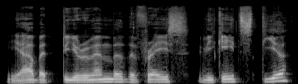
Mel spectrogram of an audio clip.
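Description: A man's voice: lowish voice, fairly even intonation, moderate pace, a little mellow, no room sound, clean studio sound. Man, brief tutor. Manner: brief, corrective, encouraging tutor. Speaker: German language co-host.

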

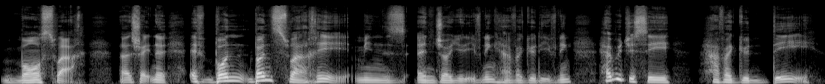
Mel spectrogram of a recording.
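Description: Low-voiced male language teacher with lively intonation. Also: normal speed, no echo, studio quality. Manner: patient, instructive, carefully enunciated. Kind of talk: spoken language lesson, prompting and repeating phrases.

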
